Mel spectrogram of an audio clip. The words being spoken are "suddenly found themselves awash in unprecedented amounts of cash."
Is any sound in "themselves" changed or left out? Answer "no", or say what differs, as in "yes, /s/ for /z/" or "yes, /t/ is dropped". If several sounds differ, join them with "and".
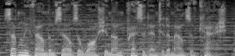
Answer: no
